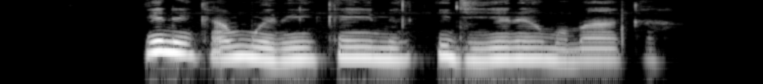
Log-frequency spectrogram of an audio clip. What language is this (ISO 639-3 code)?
ibo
